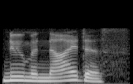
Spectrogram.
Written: pneumonitis

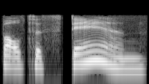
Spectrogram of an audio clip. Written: Baltistan

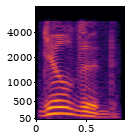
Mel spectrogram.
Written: gilded

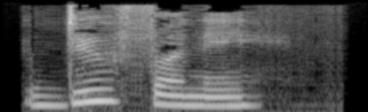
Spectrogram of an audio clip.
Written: doofunny

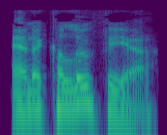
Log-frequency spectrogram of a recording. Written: anacoluthia

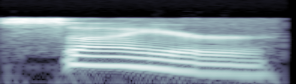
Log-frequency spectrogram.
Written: sire

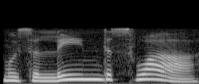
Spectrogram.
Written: mousselines de soie

